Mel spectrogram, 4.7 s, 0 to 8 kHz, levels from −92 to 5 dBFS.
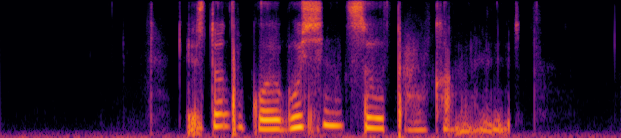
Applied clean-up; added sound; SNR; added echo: neural diffusion model UNIVERSE++.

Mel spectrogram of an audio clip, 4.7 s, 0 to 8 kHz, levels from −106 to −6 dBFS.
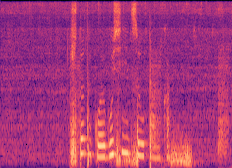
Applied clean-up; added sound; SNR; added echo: none; Fart; 11 dB; none.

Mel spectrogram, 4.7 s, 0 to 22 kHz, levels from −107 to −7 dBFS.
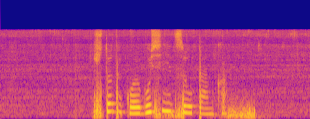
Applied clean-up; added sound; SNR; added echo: none; none; none; none.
